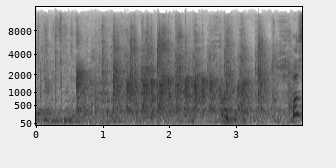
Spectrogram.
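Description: Audience applause of many hands clapping. It starts about half a second in and lasts about three seconds.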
